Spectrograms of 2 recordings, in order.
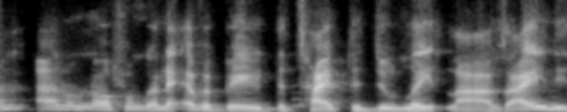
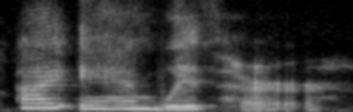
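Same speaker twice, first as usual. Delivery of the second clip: softer, slow repeat to herself; soft echo; 5 semitones higher, 9 dB quieter, slower than usual. Real, not acted. Repeating her agreement to viewers, soft and trailing. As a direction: let it fall away quietly.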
